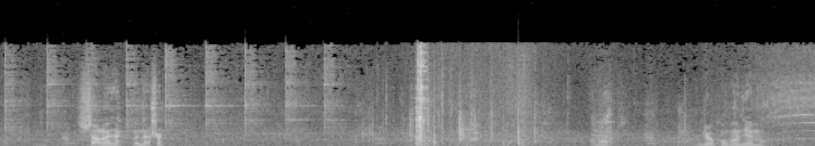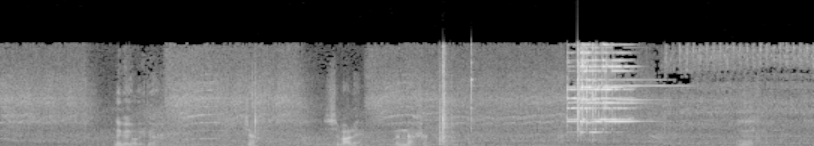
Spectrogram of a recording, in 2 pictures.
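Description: A young man speaks, sounding startled and hesitant.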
